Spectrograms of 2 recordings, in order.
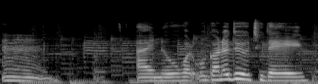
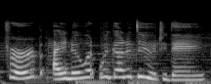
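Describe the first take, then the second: First: It is said in her normal voice. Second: It is said imitating Phineas's voice.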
